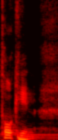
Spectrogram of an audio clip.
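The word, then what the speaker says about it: Tolkien: viewers like understanding the depth of lore that tolken or it's actually pronounced tolken um wrote over the course of his life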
